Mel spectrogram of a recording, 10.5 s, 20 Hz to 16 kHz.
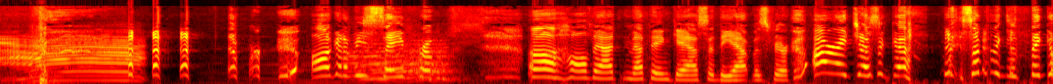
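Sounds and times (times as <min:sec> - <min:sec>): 
cow mooing: 0:00.0 - 0:01.5, 0:02.8 - 0:04.6
speech: 0:03.4 - 0:04.7, 0:05.3 - 0:10.5.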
